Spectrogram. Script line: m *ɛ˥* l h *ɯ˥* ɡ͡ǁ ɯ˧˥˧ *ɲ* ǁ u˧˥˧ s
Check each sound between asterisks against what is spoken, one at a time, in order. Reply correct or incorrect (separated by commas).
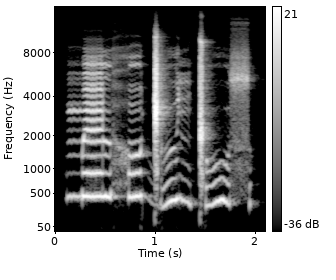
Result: correct, incorrect, correct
